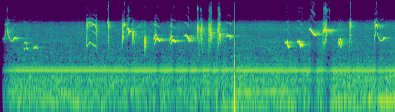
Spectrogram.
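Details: Greater green leafbird singing melodiously: a lively, varied stream of clear whistled slurs and sharp chirps, many notes sweeping up and down, delivered in quick bursts with brief gaps, over a steady electrical hum.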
